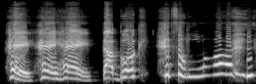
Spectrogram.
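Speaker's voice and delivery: loud, high outraged denial; indignant protest. Real, not acted. To viewers about the book, loud indignant protest. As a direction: call out the book as a liar.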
